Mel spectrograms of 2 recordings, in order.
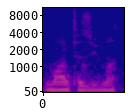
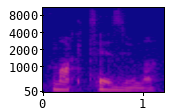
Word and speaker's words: Moctezuma: guy by the name of Moctezuma or mod Montezuma as they say here in the States but it's Moctezuma is the appropriate pronunciation so this is a reading from the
